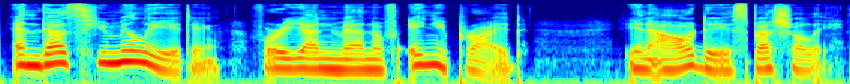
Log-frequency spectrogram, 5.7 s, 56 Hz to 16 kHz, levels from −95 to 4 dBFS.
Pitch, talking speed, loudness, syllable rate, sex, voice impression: 175 Hz, 150 wpm, -17 LUFS, 4.9 syllables/s, female, feminine, slightly gender-neutral, adult-like, slightly middle-aged, thin, slightly tensed, slightly powerful, slightly bright, hard, clear, slightly fluent, slightly cute, slightly cool, intellectual, refreshing, sincere, very calm, reassuring, very unique, elegant, very kind, very modest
